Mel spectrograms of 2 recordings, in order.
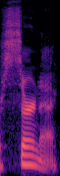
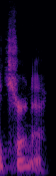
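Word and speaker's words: Černák: and last year on Chernak's deal, or Cernak. I don't know how to say it. I say Chernak. That's how I'm gonna say I it. say Chernak too. I've heard both. I've heard a lot of Cernak, and I don't like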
